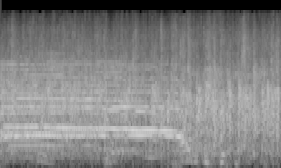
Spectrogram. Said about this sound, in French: On va l'applaudir, je sais pas comment tu t'appelles.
